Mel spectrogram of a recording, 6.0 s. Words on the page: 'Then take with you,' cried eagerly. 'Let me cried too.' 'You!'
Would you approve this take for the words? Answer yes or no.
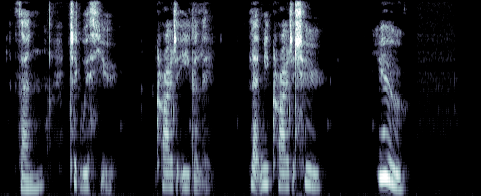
yes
